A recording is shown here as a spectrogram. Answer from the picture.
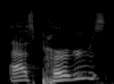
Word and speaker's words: Asperger's: it called Asperger's no it's a P it's not a B Asperger's what are you gonna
